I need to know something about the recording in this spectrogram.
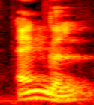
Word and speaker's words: angle: पहला वर्ड है एंगल, जिसका स्पेलिंग है ANGLE, जिसके मीनिंग्स है कोण और नजरिया।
